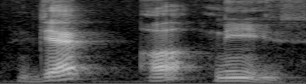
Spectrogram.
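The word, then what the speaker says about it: Japanese: बोला जाएगा इज लेकिन स्ट्रेस के कारण उससे पहले वाला सिलेबल हल्का हो जाएगा।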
